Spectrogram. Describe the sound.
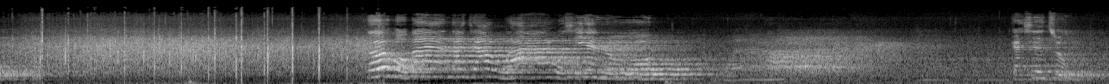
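An audience claps in a steady, dense wash of applause welcoming a senior supervising manager and chain store owner who will share about Ping An company products, with a voice speaking over it midway before the clapping fades and talking resumes.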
